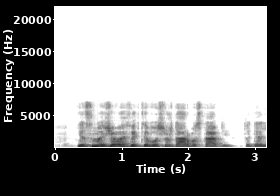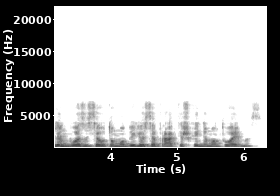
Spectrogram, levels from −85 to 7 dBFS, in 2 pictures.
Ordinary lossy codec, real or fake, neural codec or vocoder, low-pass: MP3, 64 kbps; real; none; 7.2 kHz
